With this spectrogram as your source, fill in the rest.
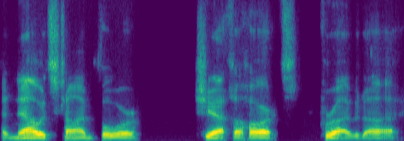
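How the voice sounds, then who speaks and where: A man's voice: low voice, fairly even intonation, slow pace. A man playing a radio announcer, presenting a show and its commercials in folksy old-time radio style. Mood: upbeat, presenting.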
